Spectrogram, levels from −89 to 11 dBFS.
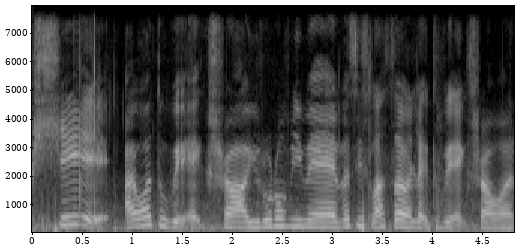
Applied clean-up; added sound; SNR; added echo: none; none; none; none.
